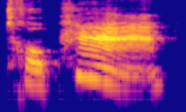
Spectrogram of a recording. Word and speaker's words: Taupin: I wonder if any of the songs that we love are secretly about Frank Sinatra doing the correct French pronunciation Topin when he sang one of Bernie and Elton's songs.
